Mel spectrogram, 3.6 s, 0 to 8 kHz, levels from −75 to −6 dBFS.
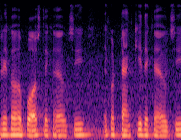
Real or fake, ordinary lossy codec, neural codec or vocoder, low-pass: real; none; none; 7.2 kHz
